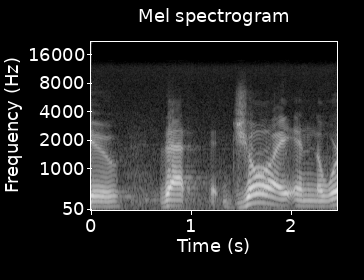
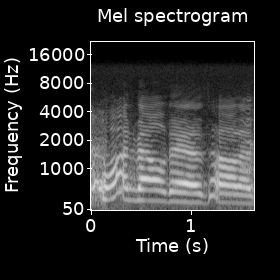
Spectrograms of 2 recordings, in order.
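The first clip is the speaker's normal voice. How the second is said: mock weepy; 12 semitones higher, much slower than usual. Mock crying at coffee ad.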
